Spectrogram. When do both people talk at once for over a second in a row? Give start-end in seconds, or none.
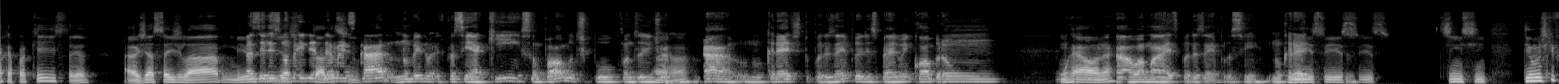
2.4-3.7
